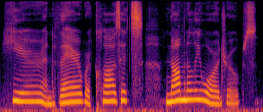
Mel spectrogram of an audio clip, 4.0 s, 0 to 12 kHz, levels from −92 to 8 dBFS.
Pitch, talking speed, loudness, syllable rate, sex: 215 Hz, 105 wpm, -16 LUFS, 4.6 syllables/s, female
